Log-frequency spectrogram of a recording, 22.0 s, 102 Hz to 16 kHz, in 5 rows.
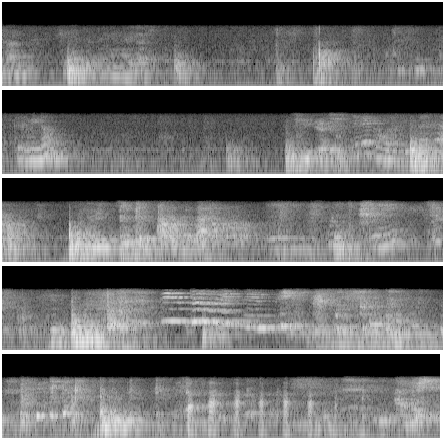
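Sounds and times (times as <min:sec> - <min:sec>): people speaking: 0:07.3 - 0:22.0.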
